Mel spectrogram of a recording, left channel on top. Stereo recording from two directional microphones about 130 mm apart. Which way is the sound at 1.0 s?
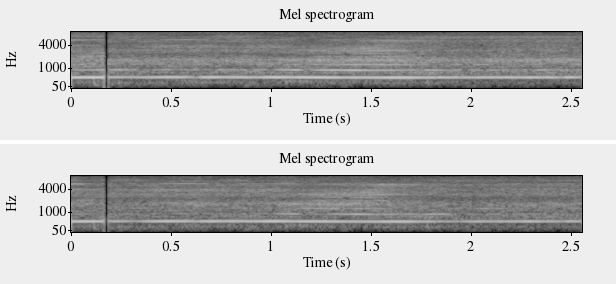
5° right (ahead or behind).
